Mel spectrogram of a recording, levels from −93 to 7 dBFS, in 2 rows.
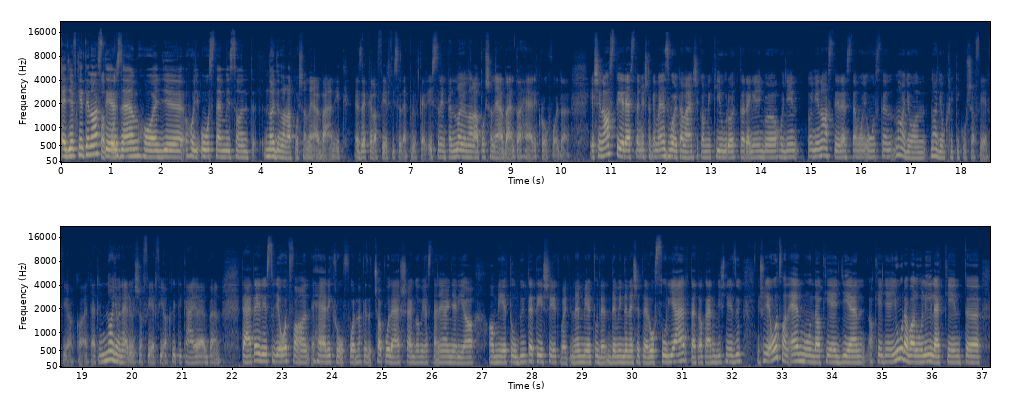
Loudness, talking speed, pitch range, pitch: -32 LUFS, 165 wpm, 165-190 Hz, 175 Hz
